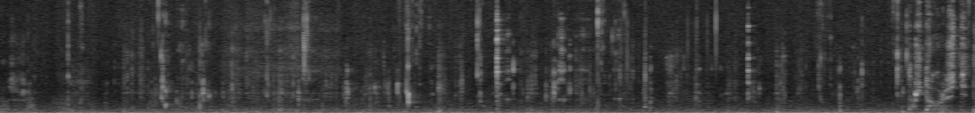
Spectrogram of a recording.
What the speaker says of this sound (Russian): То, что хрустит, это я сюда сухарики вот эти вот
